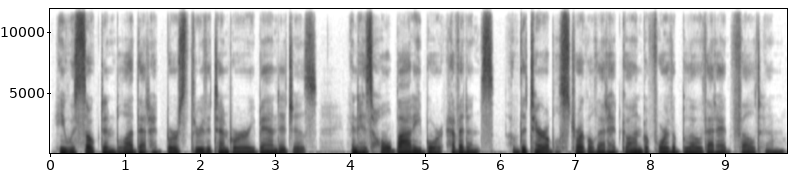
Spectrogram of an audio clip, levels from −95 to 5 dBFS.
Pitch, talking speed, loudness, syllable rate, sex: 190 Hz, 195 wpm, -16 LUFS, 5.5 syllables/s, female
